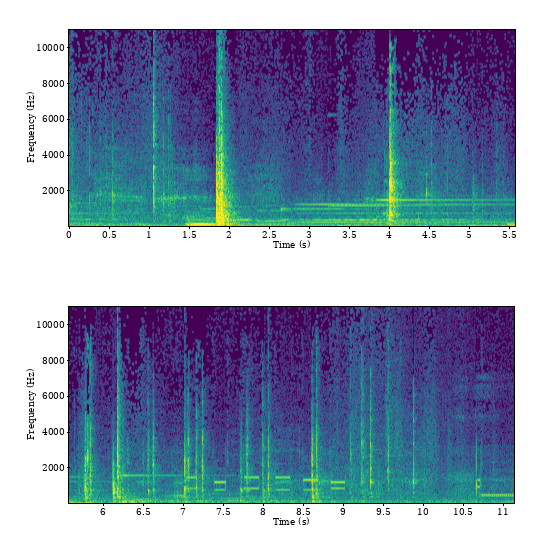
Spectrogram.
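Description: A telephone is dialed in an office: a heavy clunk from the handset, then many short, bright keypad beeps at irregular intervals over a faint steady line tone.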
